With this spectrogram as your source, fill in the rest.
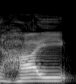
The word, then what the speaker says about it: high: जैसे HIGH, हाई, हाई, GH यहाँ पर साइलेंट हो गया।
